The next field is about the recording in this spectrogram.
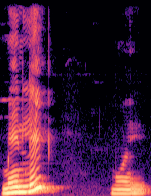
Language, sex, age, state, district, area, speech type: Assamese, female, 60+, Assam, Udalguri, rural, spontaneous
